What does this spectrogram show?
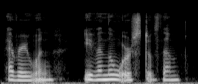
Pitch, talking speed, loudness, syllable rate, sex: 205 Hz, 180 wpm, -17 LUFS, 7.5 syllables/s, female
